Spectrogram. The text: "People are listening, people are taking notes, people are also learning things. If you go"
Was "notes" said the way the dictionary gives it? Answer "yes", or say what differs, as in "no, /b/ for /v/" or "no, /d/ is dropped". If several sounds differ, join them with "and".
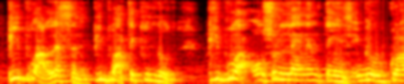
no, /s/ is dropped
